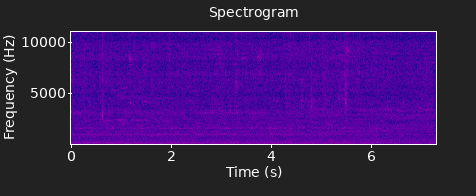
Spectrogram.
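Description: Aquarium pump humming steadily, a low even hum with a faint hiss above it and a couple of faint ticks.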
